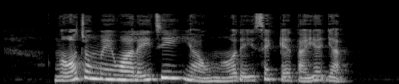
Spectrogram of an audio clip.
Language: Cantonese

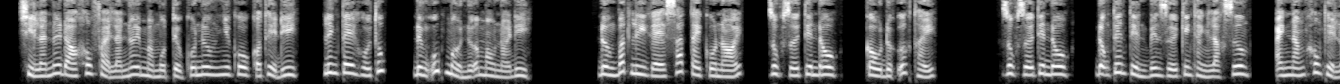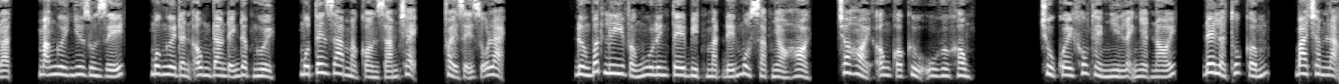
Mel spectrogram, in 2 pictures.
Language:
Vietnamese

